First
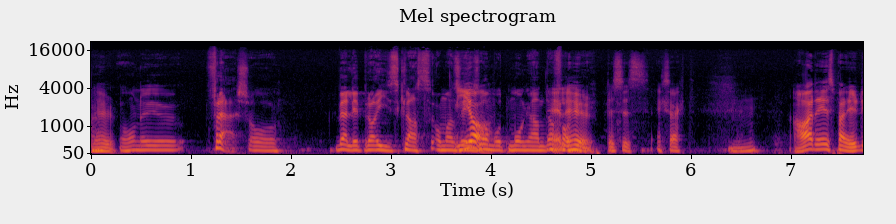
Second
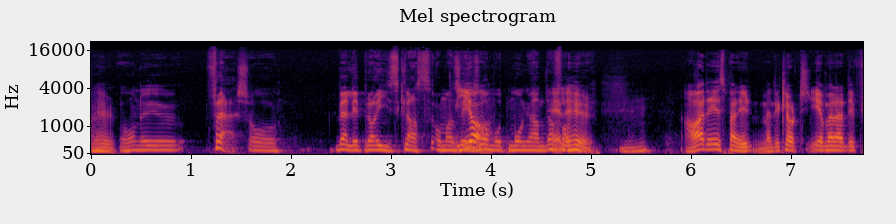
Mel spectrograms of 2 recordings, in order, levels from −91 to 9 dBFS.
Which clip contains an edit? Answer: second; 2 cuts; at 5.1 s, 6.6 s

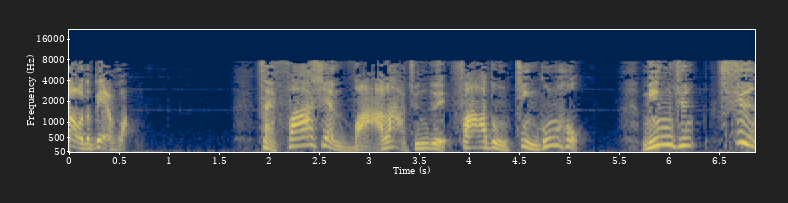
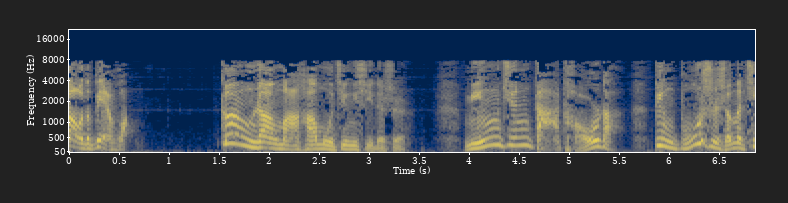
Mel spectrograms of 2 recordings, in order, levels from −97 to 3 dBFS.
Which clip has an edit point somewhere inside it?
second; 1 cut; at 1.4 s

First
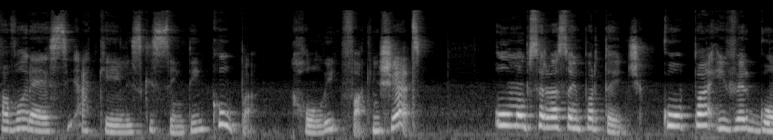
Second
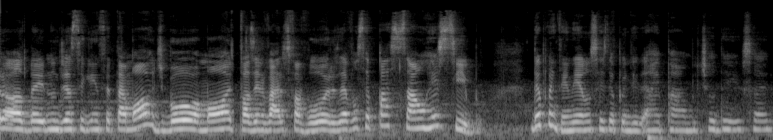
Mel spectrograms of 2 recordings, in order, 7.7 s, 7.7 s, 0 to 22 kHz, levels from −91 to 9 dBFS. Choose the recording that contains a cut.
second; 1 cut; at 2.3 s

